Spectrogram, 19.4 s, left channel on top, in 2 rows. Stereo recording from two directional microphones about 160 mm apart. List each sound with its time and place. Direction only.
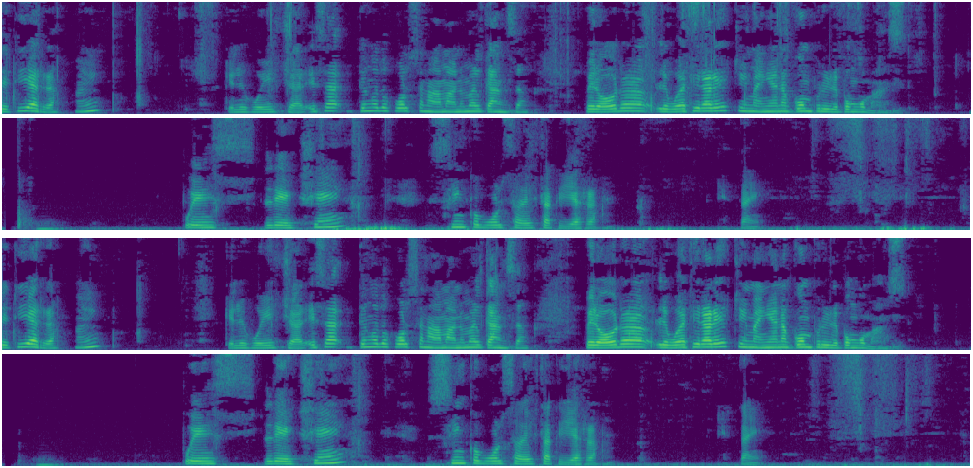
0.0 s speech: 10° right (ahead or behind)
2.2 s speech: 10° right (ahead or behind)
11.4 s a woman's voice: 15° right (ahead or behind)
14.1 s a woman's voice: 20° right (ahead or behind)
16.8 s a sound: 15° right (ahead or behind)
